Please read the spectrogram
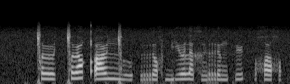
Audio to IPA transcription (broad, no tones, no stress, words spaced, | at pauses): ǀɵː ǀɵː qʼɵːŋ͡ǀṳ | ruχ bʲɵːlɐ xə̤ rɵŋky | χoχ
